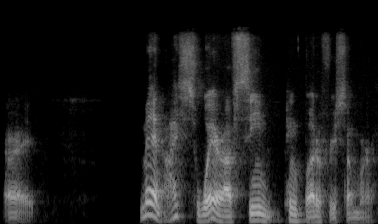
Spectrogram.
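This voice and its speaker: Lower-voiced man, chatty stream co-host, restarts sentences a lot. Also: sing-song, normal speed, vocal fry, a little mellow, husky. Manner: chatty, stammers and restarts, reads chat questions. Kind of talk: casual live stream chat.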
